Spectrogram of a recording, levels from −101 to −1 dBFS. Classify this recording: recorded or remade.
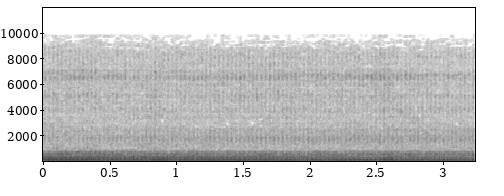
recorded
